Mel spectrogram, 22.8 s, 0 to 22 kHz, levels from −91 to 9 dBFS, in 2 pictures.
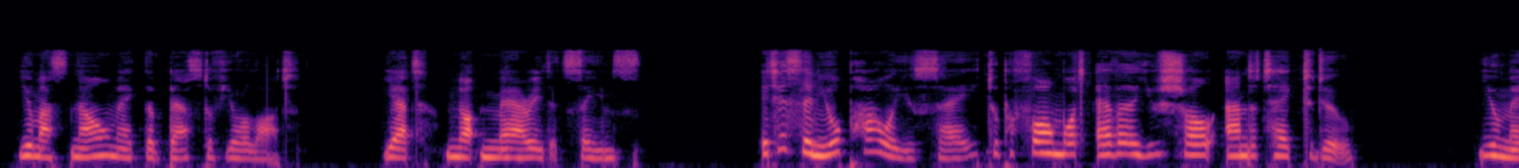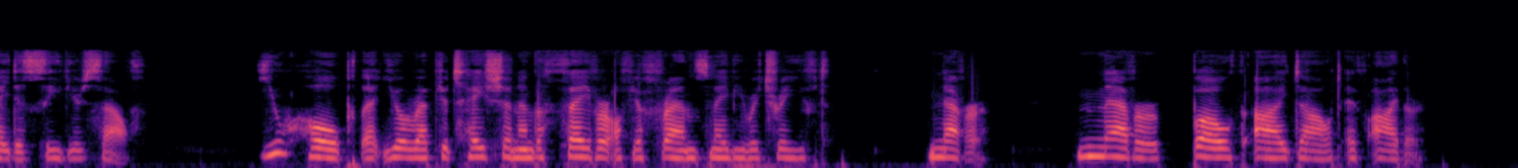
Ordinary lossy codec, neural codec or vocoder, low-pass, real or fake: AAC, 48 kbps; none; 7.2 kHz; real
